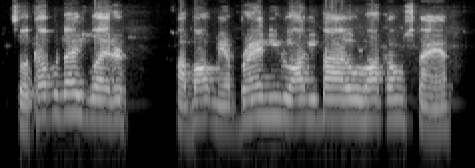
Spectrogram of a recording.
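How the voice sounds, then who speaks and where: Bright and sharp in tone, this voice moves at a moderate pace with a Southern US accent. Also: man. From upstate South Carolina, near Greenville. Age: 60s. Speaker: hunter. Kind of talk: storytelling interview.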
